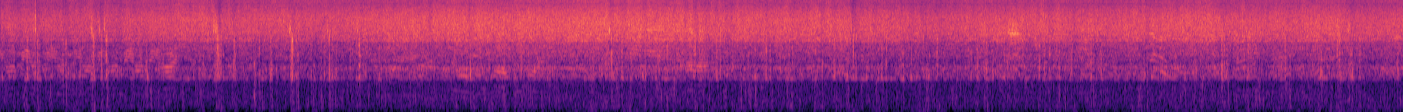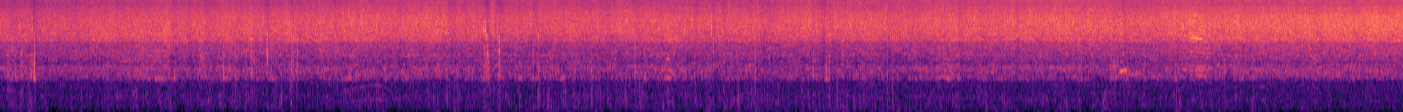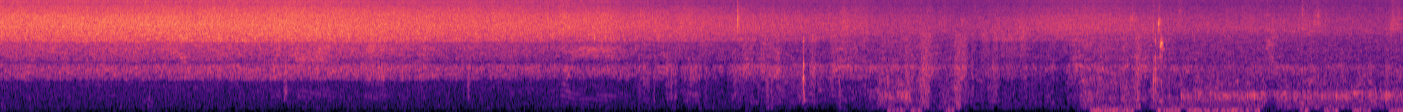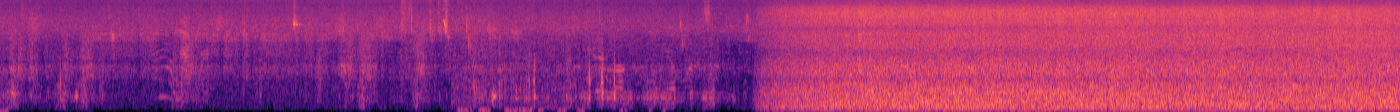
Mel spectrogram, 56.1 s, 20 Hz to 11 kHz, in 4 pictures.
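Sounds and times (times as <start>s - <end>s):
rushing wind and water spray: 34.5s - 43.5s, 49.6s - 56.0s.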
